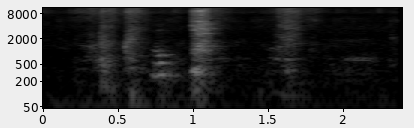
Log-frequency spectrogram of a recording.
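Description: Shar-Pei dog making a few short vocal sounds, clustered about half a second to a second in, with one more shortly before the end.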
